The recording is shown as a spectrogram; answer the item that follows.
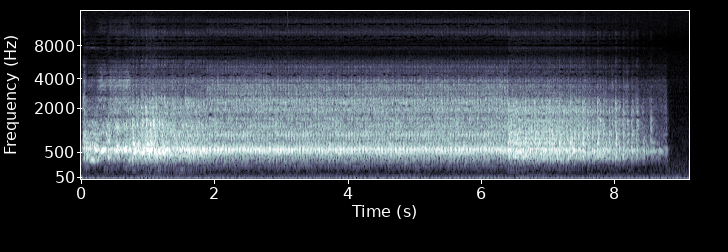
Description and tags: TRACTOR START
Old agriculture engine recoded with zoom
engine, tractor, sound-museum, machine, motor, old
